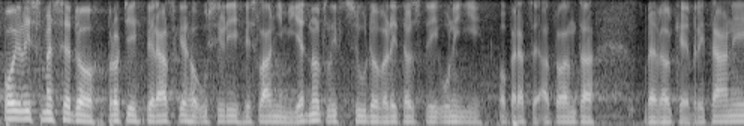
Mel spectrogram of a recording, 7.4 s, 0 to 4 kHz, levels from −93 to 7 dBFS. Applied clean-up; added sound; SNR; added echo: none; none; none; none.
